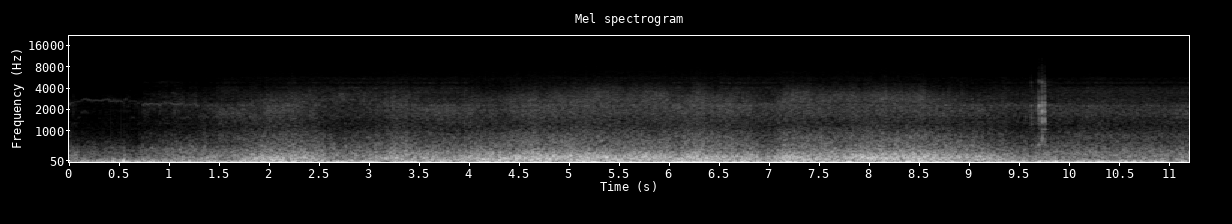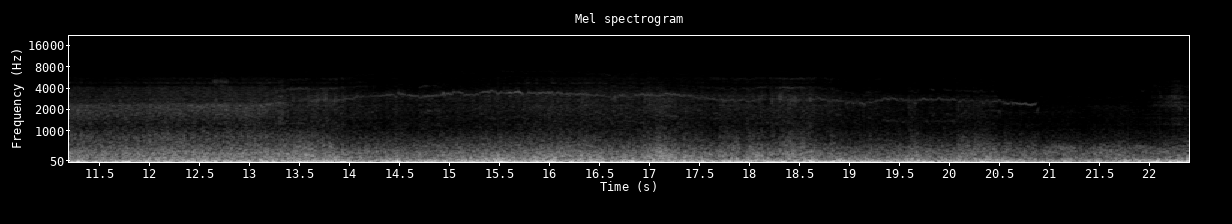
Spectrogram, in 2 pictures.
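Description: Wind buffeting the microphone of a camera carried through the air on a tandem paraglider flight: a steady low rumble that swells for several seconds in the first half. A faint thin whistle wavers in pitch throughout, and there is one short click near the middle.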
